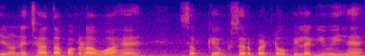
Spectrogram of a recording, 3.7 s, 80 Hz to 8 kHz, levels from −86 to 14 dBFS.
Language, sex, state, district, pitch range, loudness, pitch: Hindi, male, Uttar Pradesh, Shamli, 125-135 Hz, -20 LUFS, 130 Hz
